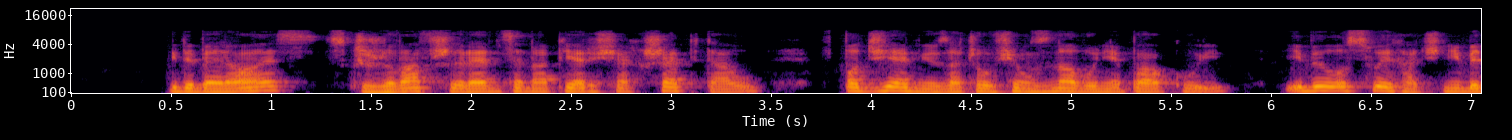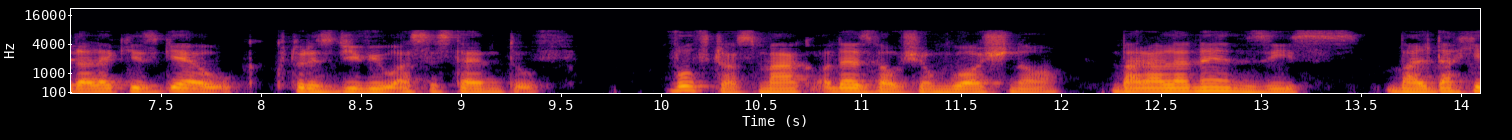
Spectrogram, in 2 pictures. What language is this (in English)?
Polish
